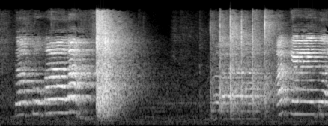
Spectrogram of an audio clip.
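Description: A school class plays a clapping rhythm game as an ice breaker, with sharp bursts of hand claps between a teacher's spoken prompts, loud and close in a classroom.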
